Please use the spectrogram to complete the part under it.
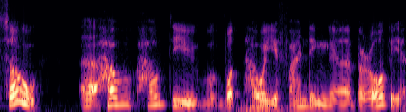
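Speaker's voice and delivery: high, swooping, stumbling delivery. Voicing a noblewoman asking guests about the land: Lady Wachter voice. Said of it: "And she says".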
